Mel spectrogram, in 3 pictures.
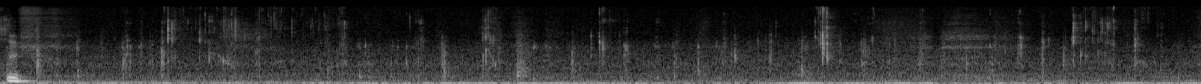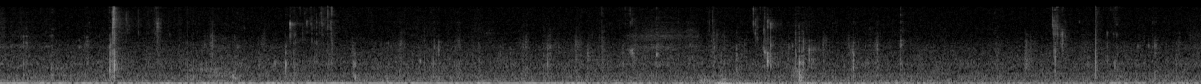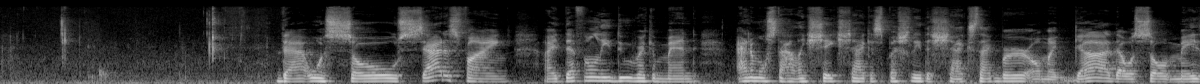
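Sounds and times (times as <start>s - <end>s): low steady hum: 0.0s - 36.0s
chewing: 0.3s - 21.2s, 22.2s - 25.0s, 25.8s - 26.8s
wet mouth clicks: 26.1s - 26.4s.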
